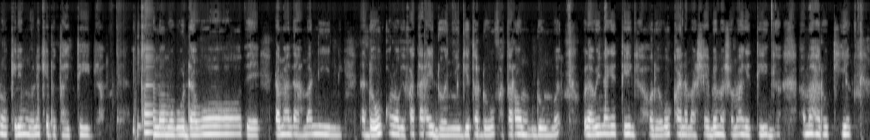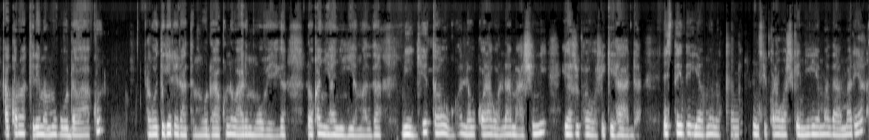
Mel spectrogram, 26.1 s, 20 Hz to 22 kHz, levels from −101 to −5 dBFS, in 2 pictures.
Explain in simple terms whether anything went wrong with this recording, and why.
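Repeated packet loss (robotic sound) chops the speech at 1.37–2.49 s and 23.29–24.63 s: lost chunks, patched by stretching the previous sound, leave it choppy with pieces missing.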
